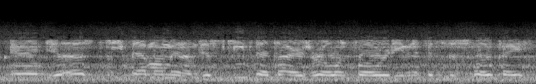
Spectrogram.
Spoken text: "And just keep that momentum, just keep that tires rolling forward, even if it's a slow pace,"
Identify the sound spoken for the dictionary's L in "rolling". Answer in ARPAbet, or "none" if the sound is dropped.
L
